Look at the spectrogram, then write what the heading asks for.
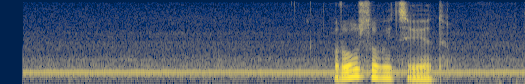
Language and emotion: Russian, sad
